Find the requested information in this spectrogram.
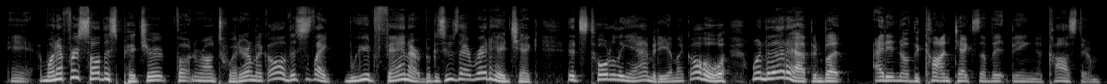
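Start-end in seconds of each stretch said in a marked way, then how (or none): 2.7-5.4 high, animated disbelief; retold puzzled surprise. Reacting to a picture on Twitter, retold surprise. 6.9-8.2 high, louder startled question; retold surprise. Seeing Amity in the picture, retold surprise.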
